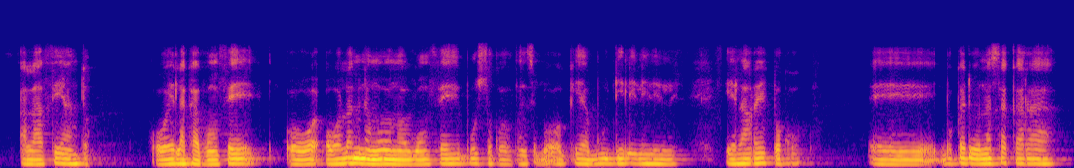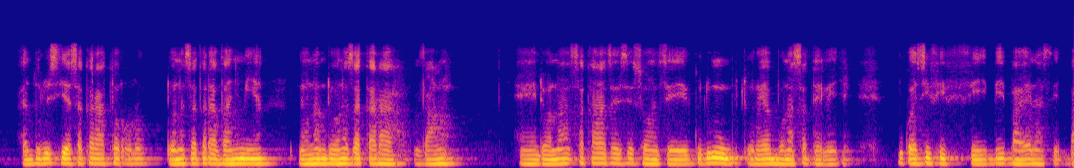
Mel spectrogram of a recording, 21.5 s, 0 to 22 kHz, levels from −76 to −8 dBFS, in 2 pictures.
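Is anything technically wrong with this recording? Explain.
No, no faults are audible.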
